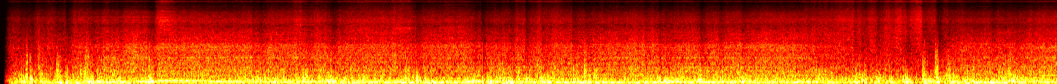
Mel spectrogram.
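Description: A small fishing boat's engine running steadily at sea, with wind buffeting the microphone over it.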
